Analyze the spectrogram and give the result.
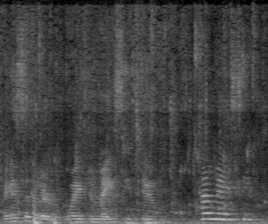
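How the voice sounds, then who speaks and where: A woman's voice: medium pitch, level tone, rapid-fire, far from the mic. A woman bantering playfully with the host, teasing him, from across a home garage. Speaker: family member joining the stream. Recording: roomy garage, off mic, noisy.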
